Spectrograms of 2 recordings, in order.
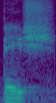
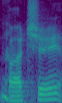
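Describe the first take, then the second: First: The name ends with a 'zh' sound. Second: The name ends with a 'ch' sound. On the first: The speaker calls it right. "I was told beige" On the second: The speaker calls it wrong. "when I said ba- bache"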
